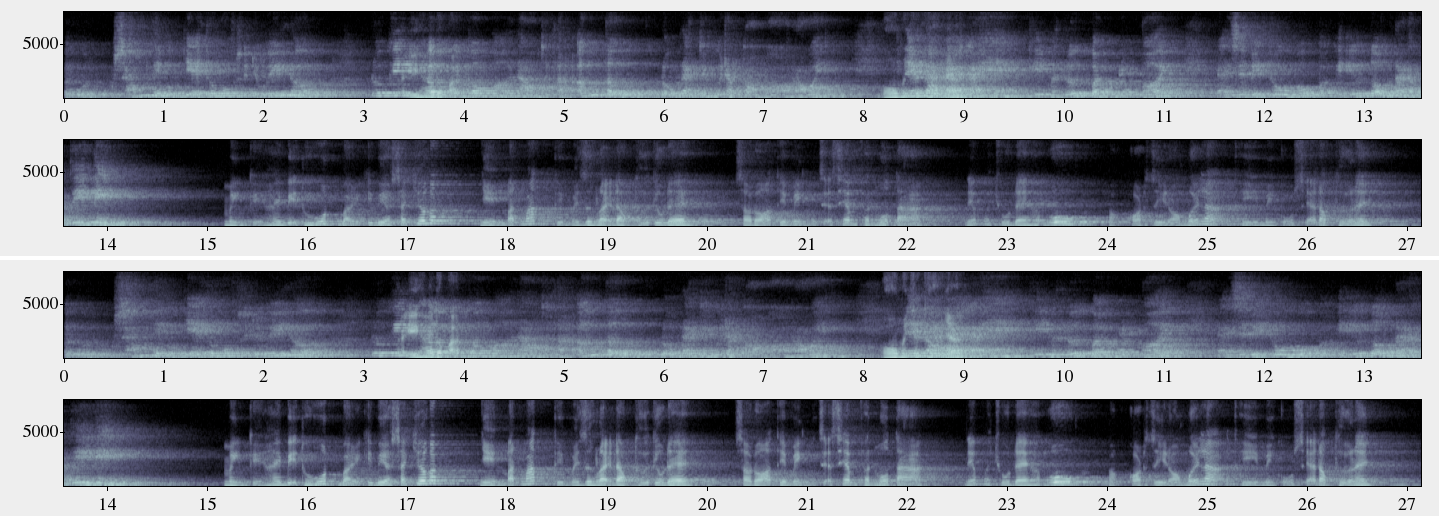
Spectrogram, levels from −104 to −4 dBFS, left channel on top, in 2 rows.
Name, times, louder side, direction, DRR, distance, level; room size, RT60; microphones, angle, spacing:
voice 1, 0.0-7.6 7.9-14.1, left 1 dB, 60° left, -5 dB, 3.8 m, -33 dB
voice 2, 3.4-4.0 8.2-9.0 15.2-17.3 17.7-19.8 20.3-22.2 22.6-23.7 24.0-26.6, right 2 dB, 35° right, 8 dB, 0.7 m, -32 dB
13.5 x 11.0 x 7.3 m, 2.3 s
head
